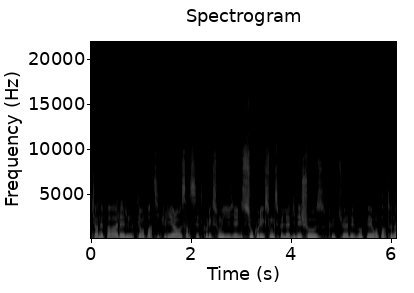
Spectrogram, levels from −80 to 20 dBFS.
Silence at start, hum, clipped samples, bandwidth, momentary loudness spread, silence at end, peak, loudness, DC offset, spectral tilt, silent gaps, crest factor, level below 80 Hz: 0 s; none; under 0.1%; 16 kHz; 7 LU; 0 s; -32 dBFS; -49 LUFS; under 0.1%; -6.5 dB/octave; none; 16 dB; -66 dBFS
